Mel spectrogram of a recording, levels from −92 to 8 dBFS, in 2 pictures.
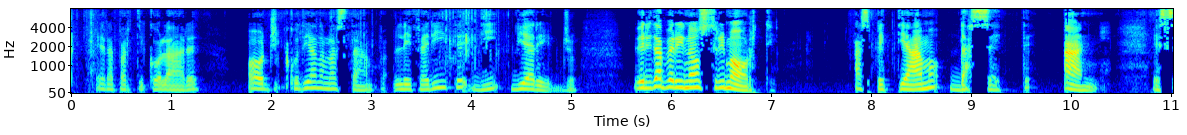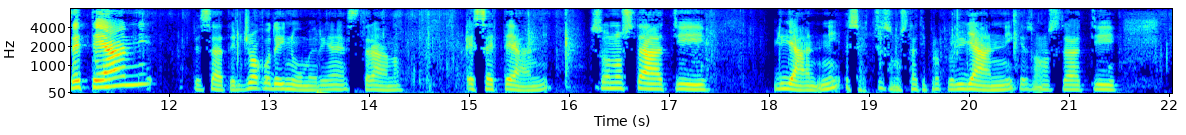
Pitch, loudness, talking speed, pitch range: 175 Hz, -27 LUFS, 125 wpm, 155-205 Hz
